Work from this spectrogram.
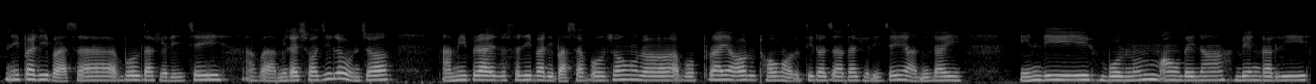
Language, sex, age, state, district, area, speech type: Nepali, female, 45-60, West Bengal, Kalimpong, rural, spontaneous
